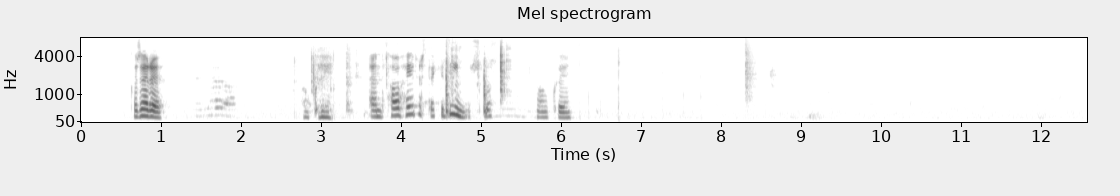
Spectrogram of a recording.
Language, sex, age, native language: Icelandic, female, 50-59, Icelandic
